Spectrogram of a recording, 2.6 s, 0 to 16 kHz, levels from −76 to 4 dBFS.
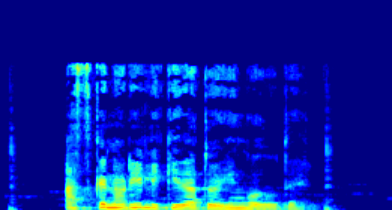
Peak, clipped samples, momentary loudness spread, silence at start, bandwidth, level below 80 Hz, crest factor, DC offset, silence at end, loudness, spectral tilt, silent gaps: -6 dBFS; under 0.1%; 10 LU; 0.05 s; 11.5 kHz; -66 dBFS; 18 dB; under 0.1%; 0.4 s; -23 LUFS; -5 dB/octave; none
